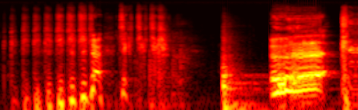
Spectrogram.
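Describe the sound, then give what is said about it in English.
A loud, low burp made straight into a microphone, set among short rhythmic vocal sounds and a burst of broad, noisy sound. “Whenever you need a burp that from up there, you have to run down here to your mic, then burp.”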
